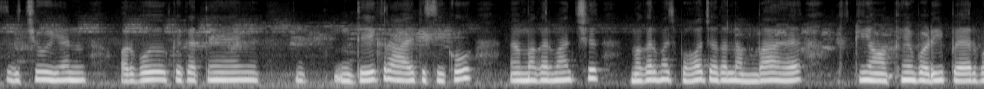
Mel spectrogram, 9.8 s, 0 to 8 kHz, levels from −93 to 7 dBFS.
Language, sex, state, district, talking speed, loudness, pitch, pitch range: Hindi, female, Maharashtra, Pune, 90 wpm, -15 LUFS, 210 Hz, 200-215 Hz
